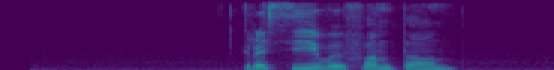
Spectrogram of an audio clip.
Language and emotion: Russian, positive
